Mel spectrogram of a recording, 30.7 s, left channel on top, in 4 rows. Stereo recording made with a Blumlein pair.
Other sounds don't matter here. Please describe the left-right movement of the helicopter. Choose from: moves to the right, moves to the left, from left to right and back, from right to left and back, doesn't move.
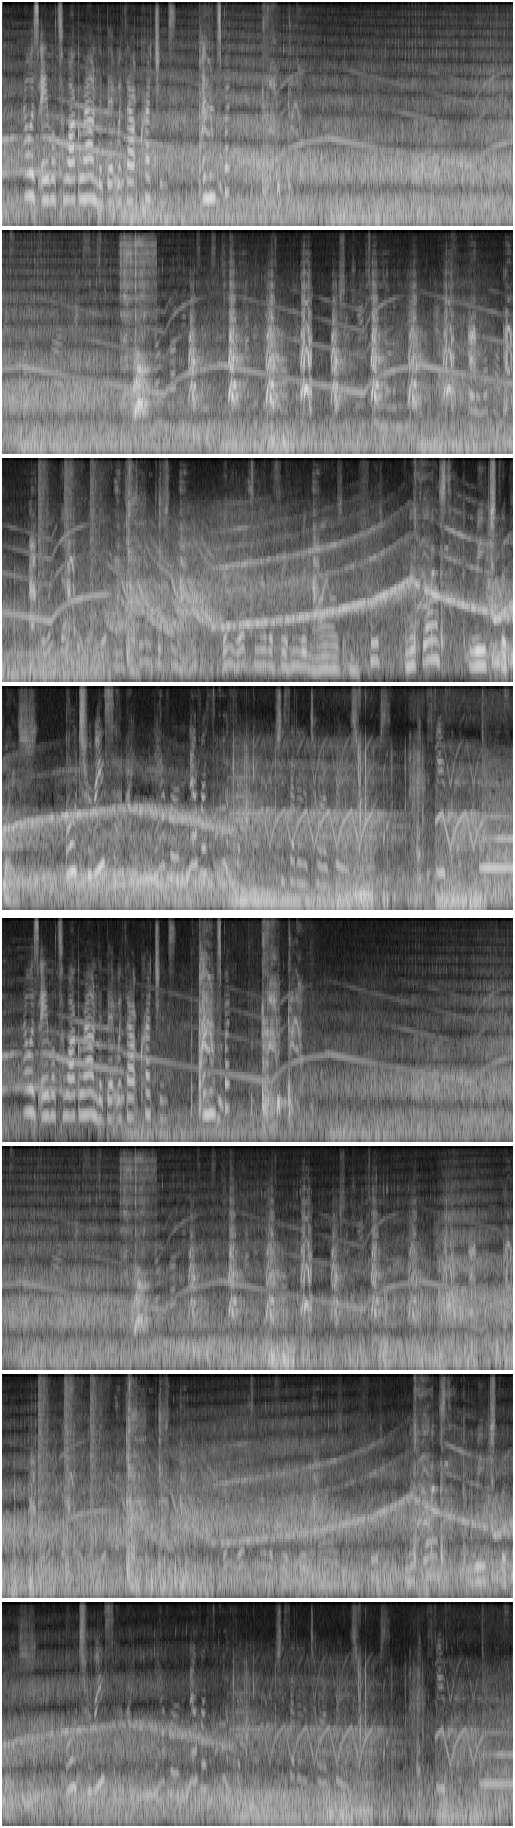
moves to the right.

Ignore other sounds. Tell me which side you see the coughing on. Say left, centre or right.
centre.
